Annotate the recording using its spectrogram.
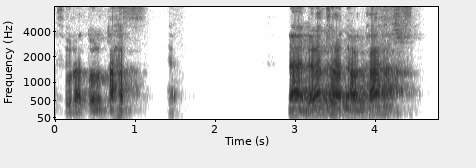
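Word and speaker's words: سورة الكهف: alkahf alkahfi atau alkahf alkahf itu harusnya bacanya suratul Kahf ya Nah dalam surat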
